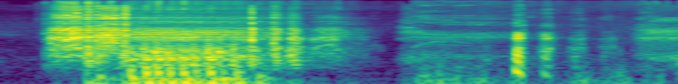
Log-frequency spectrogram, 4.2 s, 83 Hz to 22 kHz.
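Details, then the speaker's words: Motorcycle 450L, first startup after reverting to stock: catches, revs briefly, sags about two seconds in, idles unevenly; hard start, stumbling idle. "It's how lean this thing has to run that they put, if I can find it anymore. Yeah, that nice little electronic choke. Also is the idle adjuster."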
